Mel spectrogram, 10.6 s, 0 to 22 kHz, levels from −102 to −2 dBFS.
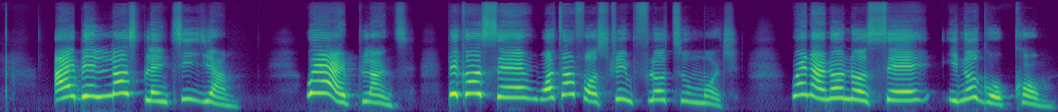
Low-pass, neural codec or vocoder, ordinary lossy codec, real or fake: none; autoencoder, 48 kHz, 32 numbers a frame, DAC-VAE, trained on Japanese speech; none; fake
